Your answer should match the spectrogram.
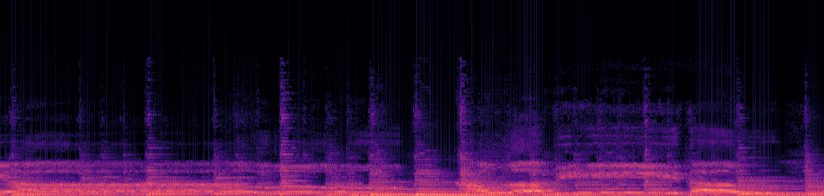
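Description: A man singing long held notes with vibrato in Indonesian, accompanied by a strummed acoustic guitar.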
